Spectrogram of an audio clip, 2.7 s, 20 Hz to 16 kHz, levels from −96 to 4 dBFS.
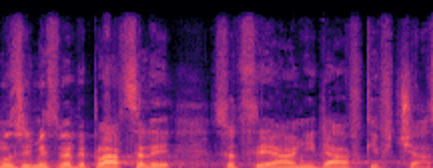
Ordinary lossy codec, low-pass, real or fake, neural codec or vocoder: AAC, 48 kbps; 14.4 kHz; real; none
